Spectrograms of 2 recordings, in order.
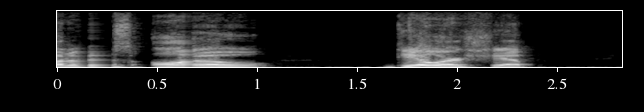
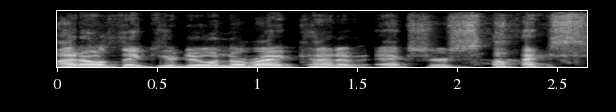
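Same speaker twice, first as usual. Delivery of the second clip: play-acted perfectly deadpan, dry, flat, expressionless delivery. Retelling an older guy's reply to a room laughing, imitating him perfectly deadpan. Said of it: "perfectly deadpan goes".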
